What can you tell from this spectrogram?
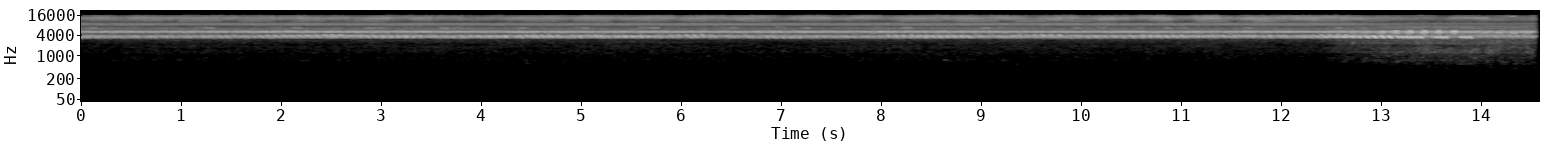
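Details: Autumn insects calling on a clear night lit by a nearly full moon over rice fields with pampas grass and red spider lilies in Asuka village, Japan, 20 September 2021; a steady shrill high trilling in stacked bands, with a louder pulsed trill joining near the end.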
